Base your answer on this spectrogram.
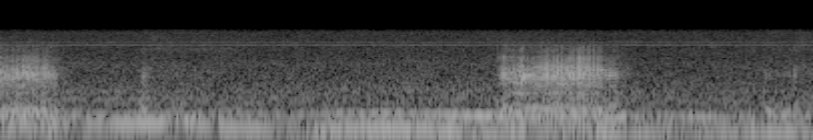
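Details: Sleeping female Pug Rin, aged one year and three months, gives raspy, rattling snores, a short one at the start and a longer, louder one near five seconds, over a constant low background hum.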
